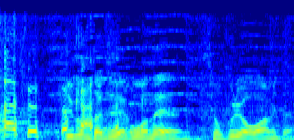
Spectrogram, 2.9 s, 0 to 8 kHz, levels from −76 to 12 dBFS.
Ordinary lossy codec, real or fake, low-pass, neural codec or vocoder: none; real; 7.2 kHz; none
